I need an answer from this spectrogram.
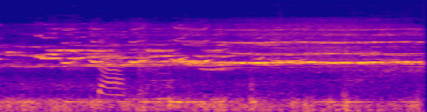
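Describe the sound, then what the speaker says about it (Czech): A passenger train departing on the Nepomuk to Horažďovice line, close by with a steady rumble of wheels on rail, a brief squeal and a continuous high whine, with people talking faintly in the background. "Budete tam mít odjezd mýho vlaku"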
